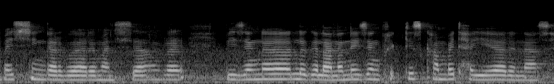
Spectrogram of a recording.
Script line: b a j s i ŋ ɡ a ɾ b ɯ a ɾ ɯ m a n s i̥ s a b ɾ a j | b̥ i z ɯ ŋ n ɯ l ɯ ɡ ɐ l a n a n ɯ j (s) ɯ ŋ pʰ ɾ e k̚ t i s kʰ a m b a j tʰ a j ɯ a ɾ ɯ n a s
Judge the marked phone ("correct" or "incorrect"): incorrect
